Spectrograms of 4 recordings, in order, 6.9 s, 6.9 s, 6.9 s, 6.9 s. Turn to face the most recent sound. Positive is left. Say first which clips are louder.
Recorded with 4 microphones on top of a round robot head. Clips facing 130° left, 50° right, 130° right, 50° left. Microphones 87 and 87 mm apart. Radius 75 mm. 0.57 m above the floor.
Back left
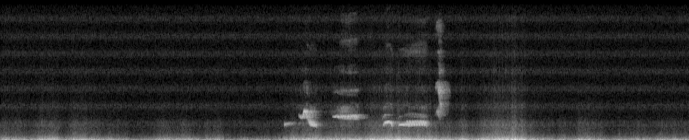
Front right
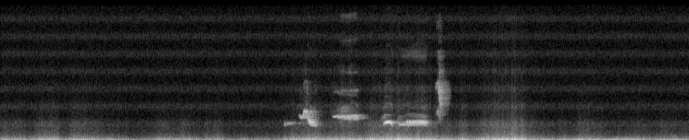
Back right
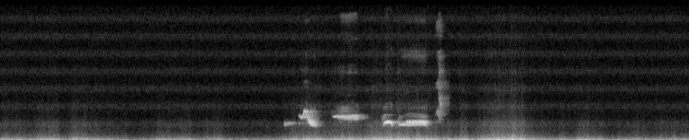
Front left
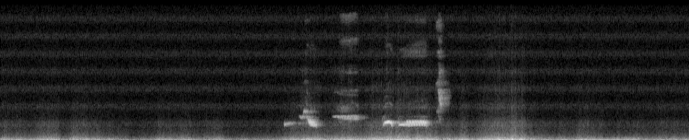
# front right 2 dB, front left 1 dB
turn(degrees=-5)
